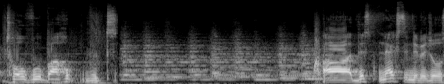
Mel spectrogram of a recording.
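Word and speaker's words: Tohuwabohu: So I said it right, Tohu Vabohu.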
